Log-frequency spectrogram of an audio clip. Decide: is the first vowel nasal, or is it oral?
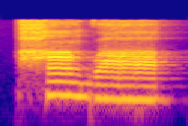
nasal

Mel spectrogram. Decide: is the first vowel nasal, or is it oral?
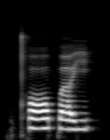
oral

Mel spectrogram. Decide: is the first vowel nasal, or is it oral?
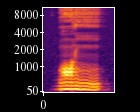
nasal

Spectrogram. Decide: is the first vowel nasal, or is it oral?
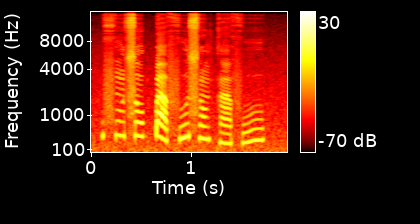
nasal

